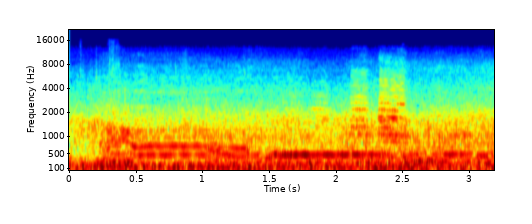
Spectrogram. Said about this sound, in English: The group steps onto a pedestrian walkway. The bridge shakes and hums from the force of cars. It's unbearably loud. The walkers sing, but the noise drowns out their songs.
